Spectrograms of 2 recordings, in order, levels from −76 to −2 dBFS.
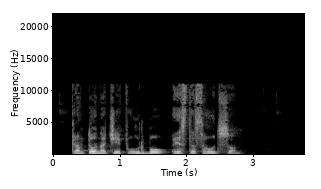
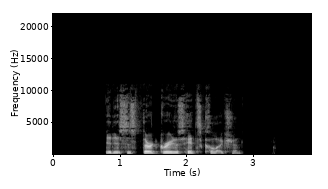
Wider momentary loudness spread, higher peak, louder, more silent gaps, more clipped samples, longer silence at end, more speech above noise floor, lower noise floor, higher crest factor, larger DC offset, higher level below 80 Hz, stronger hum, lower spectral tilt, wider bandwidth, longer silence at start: second, 8 LU vs 15 LU; about the same, -6 dBFS vs -4 dBFS; second, -25 LUFS vs -21 LUFS; neither; neither; about the same, 1 s vs 1.05 s; second, 45 dB vs 63 dB; second, -69 dBFS vs -85 dBFS; about the same, 20 dB vs 20 dB; neither; first, -60 dBFS vs -68 dBFS; neither; about the same, -5 dB/octave vs -4.5 dB/octave; about the same, 11.5 kHz vs 11 kHz; second, 0.3 s vs 0.8 s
